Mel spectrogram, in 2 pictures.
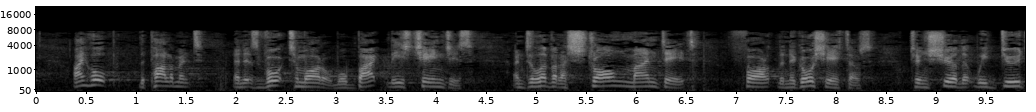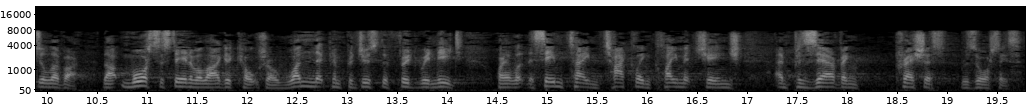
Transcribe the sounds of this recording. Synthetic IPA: aɪɦop̚ðəpʰaɹlˠəmə̃nʔɪ̃nɪtsvoʔtʰəmɔɹowɪlˠbak̚ðiz̥t͡ʃʰẽnd͡ʒɪz̥ | ʔə̃ndɪlˠɪvə˞əstɹ̥ɔ̃ŋmãndeʔ | fə˞ðənɪɡoʃieʔə˞z̥ | tʰəɛ̃nʃʉɹðəʔwidədɪlˠɪvə˞ðəʔmɔɹsəstẽnəbəl̩ˠaɡɹɪkʰʌlˠt͡ʃə˞wʌ̃nðəʔkʰə̃npʰɹ̥əd͡ʒʉsðəfʉd̚winid | waɪlˠəʔðəsẽmtʰãɪ̃mtʰakʰl̩ˠɪ̃ŋkʰl̥ãɪ̃məʔt͡ʃʰẽnd͡ʒ | ʔə̃npʰɹ̥ɪzɜ˞vɪ̃ŋ | pʰɹ̥ɛʃəsɹɪzɔɹsɪz̥

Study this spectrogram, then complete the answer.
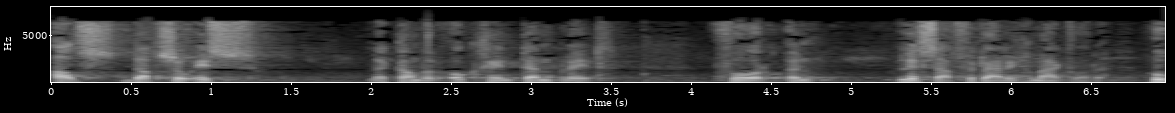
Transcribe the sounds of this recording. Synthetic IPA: ʔɑlˠsdɑtsowɪs | dɑkɑndəɹowkχejntɛmplet | fʊːɹən | lɪtstaːtsfərklaːɾɪŋχəmaːk̚tʋɔɹdənhu

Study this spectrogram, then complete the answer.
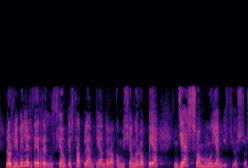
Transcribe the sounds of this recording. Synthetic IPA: lo̞zniβ̞e̞le̞zðe̞re̞ðuθjo̞ŋkest̪aplant̪e̞and̪olako̞misjo̞ŋe̞wɾo̞pe̞aɟ͡ʝaso̞ŋmujambiθjo̞so̞s

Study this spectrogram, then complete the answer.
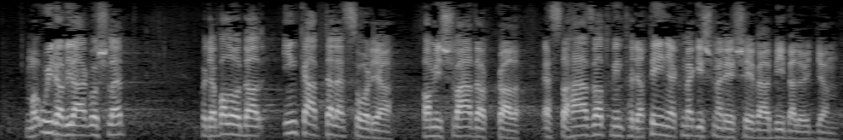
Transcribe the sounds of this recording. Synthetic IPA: mɒuːjrɒvilaːɡo̞ʃlɛt̪ː | ho̞ɟɒbɒlo̞ld̪ɒliŋkaːb̚t̪ɛlɛso̞rjɒ | hɒmiʃʋaːd̪ɒkːɒlɛst̪ɒɦaːzɒt̪mint̪ho̞ɟɒt̪eːɲɛkmɛɡiʃmɛɾeːʃeːvɛlbiːbɛløːɟːøn

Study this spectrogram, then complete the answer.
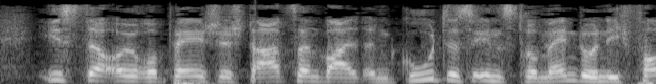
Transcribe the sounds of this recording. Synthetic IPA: ʔɪst̚d̥eːɐʔɔʏʁ̞opʰɛːɪʃəʃtaːt͡sanvaltaɪnɡuːtəsɪnstʁ̥umɛntʊntnɪçtfɔ

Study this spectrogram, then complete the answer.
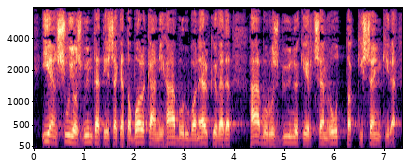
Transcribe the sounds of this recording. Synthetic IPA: ijɛnʃuːjo̞ʒbynt̪ɛt̪eːʃɛkɛt̪ɒbɒlkaːniɦaːbo̞ɾuːbɒnɛlkøvɛd̪ɛt̪ | haːbo̞ɾuʒbyːnøkeːrt̪ʃɛmroːt̪ːɒkːiʃɛŋkiɾɛ

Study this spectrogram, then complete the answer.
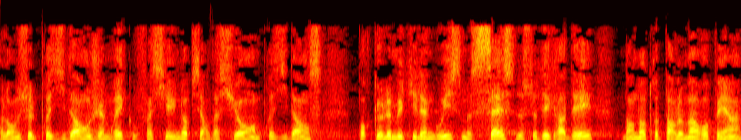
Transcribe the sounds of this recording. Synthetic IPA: alɔʁməsjøləpχezid̪ɑ̃ʒɛməʁɛkəvufasjeynɔpsɛʁvasjɔ̃ɑ̃pχezid̪ɑ̃s | puʁkələmylt̪ilɛ̃ɡɥismsɛsd̪əsəd̪eɡʁad̪ed̪ɑ̃nɔt̪χəpaʁləmɑ̃øʁɔpeɛ̃

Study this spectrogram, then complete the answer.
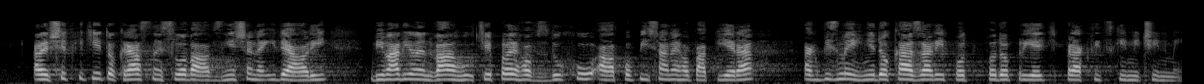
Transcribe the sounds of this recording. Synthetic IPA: alɛfʃɛt̪kit̪ɪɛt̪ɔkɾaːsnɛːslɔʋaːvzɲɛʃɛnɛːid̪ɛaːli | bimalilɛnʋaːɦucɛplɛːɦɔvzd̪uxuapɔpiːsanɛːɦɔpapɪɛɾa | aɡbizmɛiɣɲɛd̪ɔkaːzalipɔpɔd̪ɔpɾɪɛcpɾakt̪it͡skiːmit͡ʃinmi

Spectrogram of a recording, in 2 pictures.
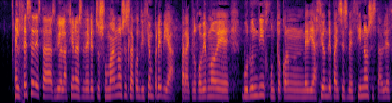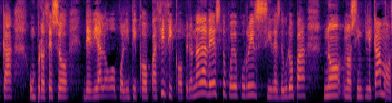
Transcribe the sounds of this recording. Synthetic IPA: e̞lθe̞se̞ðest̪azβjo̞laθjo̞ne̞zðe̞ð̞e̞ɾe̞t͡ʃo̞sumãno̞s̬e̞zlako̞nd̪iθjo̞mpɾe̞βjapaɾake̞lɣo̞βje̞ɾno̞ðe̞βuɾund̪ixunt̪o̞ko̞nme̞ð̞jaθjo̞nd̪e̞paise̞zβe̞θino̞se̞st̪aβle̞θkaumpɾo̞θe̞so̞ðe̞ðjalo̞ɣ̞o̞po̞lit̪iko̞paθifiko̞pe̞ɾo̞nað̞aðee̞st̪o̞pwe̞ð̞e̞okuriɾsiðe̞zðewɾo̞pano̞no̞simplikamo̞s

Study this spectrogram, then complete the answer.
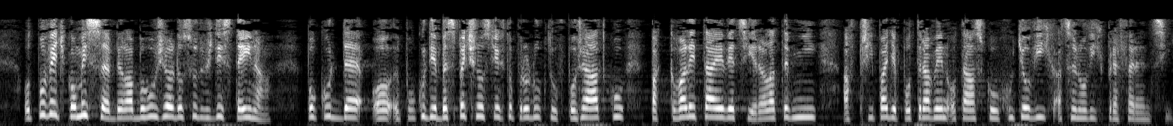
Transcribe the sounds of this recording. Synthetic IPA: ʔo̞t̪̚po̞vjɛcko̞mɪsɛbɪlabo̞ɦuʒɛldo̞sud̪vʒdɪst̪ɛjnaː | pokudɛopokut̪̬jɛbɛspɛt͡ʃnost̪cɛxt̪o̞pɾo̞dukt̪uːfpo̞r̝aːt̪kupakːvalɪt̪ajɛvjɛt͡siːɾɛlat̪ɪvɲiːʔafpr̥iːpaɟɛpo̞t̪ɾavɪnʔo̞t̪aːsko̞wxuco̞viːxʔa̰t͡sɛno̞viːxpɾɛfɛɾɛnt͡siː

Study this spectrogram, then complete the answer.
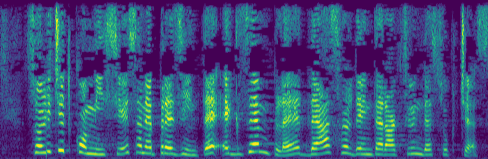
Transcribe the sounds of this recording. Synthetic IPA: so̞lit͡ʃit̪ko̞misije̞jsəne̞pɾe̞zint̪e̞ʔeɡze̞mple̞d̪e̞ast̪fe̞ld̪e̞int̪e̞ɾak̚t̪siunʲd̪e̞sukt͡ʃe̞̰s

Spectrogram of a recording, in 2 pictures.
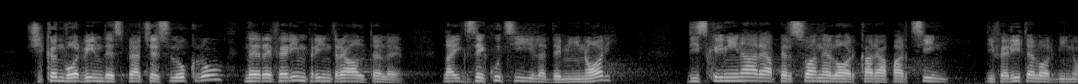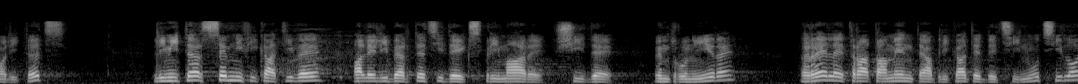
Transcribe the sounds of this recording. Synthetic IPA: ʃikɨnd̪vo̞rbimd̪e̞spɾeat͡ʃe̞st̪lukɾu | ne̞ɾe̞fe̞ɾimpɾint̪ɾe̞alt̪e̞le̞ | laeɡze̞kut̪siːle̞d̪e̞mino̞rʲ | d̪iskɾiminaɾeape̞rsoane̞lo̞rkaɾe̞apart̪sin | d̪ife̞ɾit̪e̞lo̞rmino̞ɾit̪ət̪sʲ | limit̪ərʲse̞mnifikat̪ive̞ale̞libe̞rt̪ət̪sijd̪e̞ːkspɾimaɾe̞ʃid̪e̞ | ɨnt̪ɾuniɾe̞ | re̞let̪ɾat̪ame̞nt̪e̞aplikat̪e̞d̪e̞t̪sinut̪silo̞r

